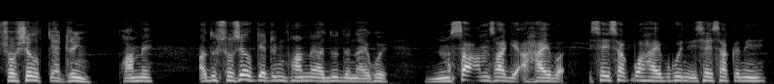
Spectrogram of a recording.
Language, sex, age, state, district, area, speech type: Manipuri, male, 18-30, Manipur, Chandel, rural, spontaneous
